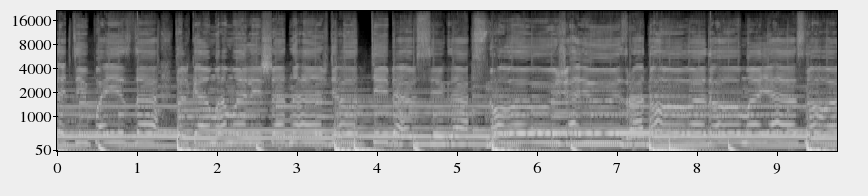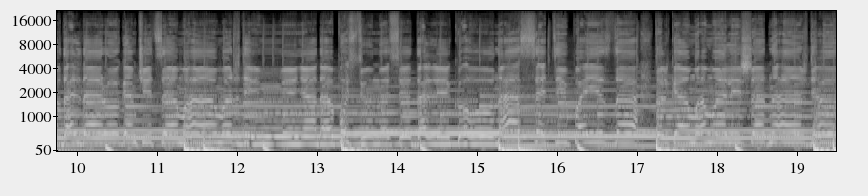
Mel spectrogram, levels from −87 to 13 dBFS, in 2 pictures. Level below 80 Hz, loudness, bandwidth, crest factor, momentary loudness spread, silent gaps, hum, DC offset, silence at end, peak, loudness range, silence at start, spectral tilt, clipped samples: -16 dBFS; -12 LUFS; over 20 kHz; 10 dB; 4 LU; none; none; under 0.1%; 0 s; 0 dBFS; 1 LU; 0 s; -4.5 dB/octave; 0.2%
